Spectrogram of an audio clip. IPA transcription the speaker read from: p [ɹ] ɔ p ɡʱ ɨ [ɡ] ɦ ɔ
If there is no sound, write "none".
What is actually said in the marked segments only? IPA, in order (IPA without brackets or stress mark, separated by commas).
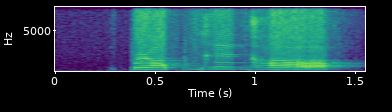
ɹ, ɡ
